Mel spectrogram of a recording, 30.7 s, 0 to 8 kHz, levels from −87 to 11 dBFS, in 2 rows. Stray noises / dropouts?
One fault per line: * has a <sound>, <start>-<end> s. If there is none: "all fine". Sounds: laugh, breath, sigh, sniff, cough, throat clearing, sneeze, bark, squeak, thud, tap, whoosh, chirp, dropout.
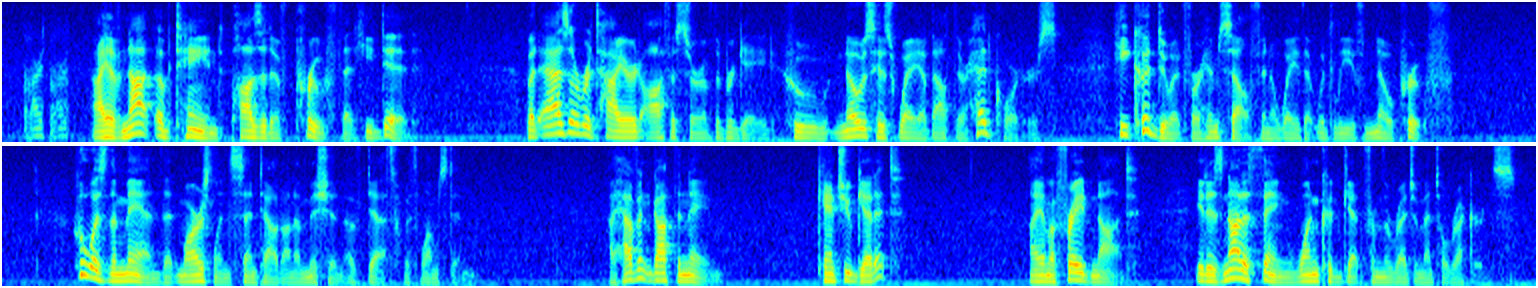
* has a laugh, 0.2-0.7 s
